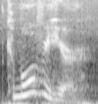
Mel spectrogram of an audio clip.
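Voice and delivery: soft, easy summons; gentle invitation. Shown as a demonstration. Showing how tone changes a call to come, gentle. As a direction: beckon kindly, no pressure. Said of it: "but how we say it".

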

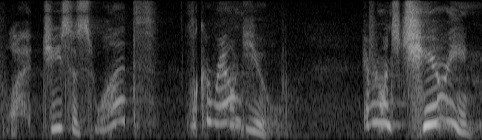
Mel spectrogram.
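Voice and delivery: puzzled hush, pitch climbing; baffled crowd. Retold or imitated. People confused at Jesus' tears, hushed disbelief.

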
